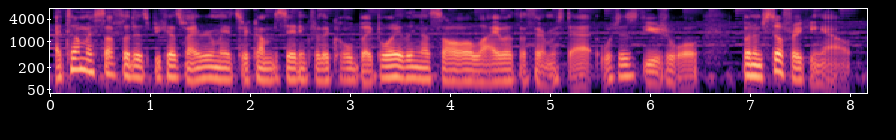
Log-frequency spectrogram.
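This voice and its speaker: Young guy rambling through a funny personal story, dark croaky voice, self-deprecating, music playing behind. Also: deep voice, lively intonation, fairly quick. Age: young adult. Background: background music.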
